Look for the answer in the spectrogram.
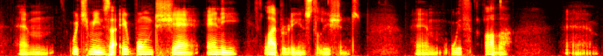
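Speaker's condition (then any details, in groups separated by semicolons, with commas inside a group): No condition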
